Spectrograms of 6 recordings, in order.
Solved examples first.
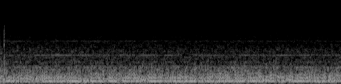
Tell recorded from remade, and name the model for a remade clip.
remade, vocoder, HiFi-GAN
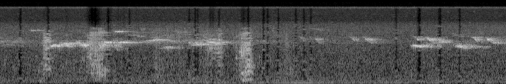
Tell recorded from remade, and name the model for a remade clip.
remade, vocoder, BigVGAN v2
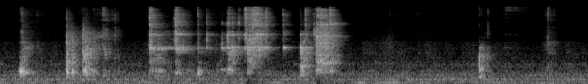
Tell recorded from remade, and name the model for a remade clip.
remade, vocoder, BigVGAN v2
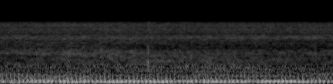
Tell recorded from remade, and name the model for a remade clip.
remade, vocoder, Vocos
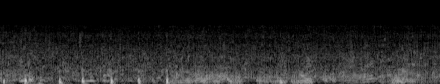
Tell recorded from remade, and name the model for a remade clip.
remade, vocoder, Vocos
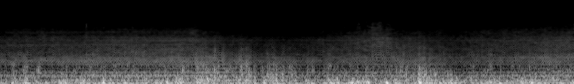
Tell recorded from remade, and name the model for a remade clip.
remade, vocoder, Vocos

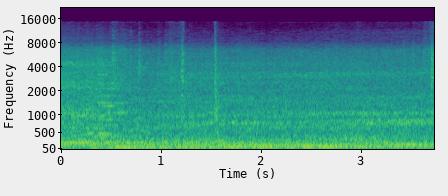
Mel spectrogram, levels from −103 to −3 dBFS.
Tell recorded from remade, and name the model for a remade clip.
recorded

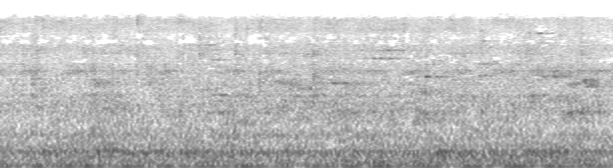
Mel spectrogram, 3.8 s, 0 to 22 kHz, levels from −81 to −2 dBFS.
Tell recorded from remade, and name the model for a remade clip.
recorded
